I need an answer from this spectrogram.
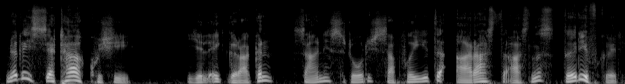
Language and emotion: Kashmiri, happy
